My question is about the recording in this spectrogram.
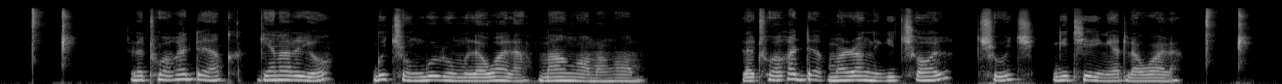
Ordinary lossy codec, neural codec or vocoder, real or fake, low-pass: none; codec, 44.1 kHz, 7.8 kbps, Pupu-Codec; fake; 14.4 kHz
